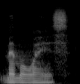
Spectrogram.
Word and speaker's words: memoize: it does I feel I feel weird saying memo ways that's how you say it memories no definition found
